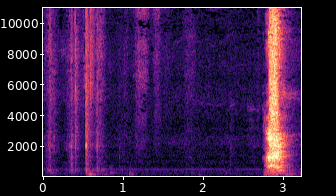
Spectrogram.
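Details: Ten-week-old Bull Terrier puppy, which dislikes the hairdryer, gives one sharp, loud bark after a few soft snuffles over a steady mechanical hum.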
